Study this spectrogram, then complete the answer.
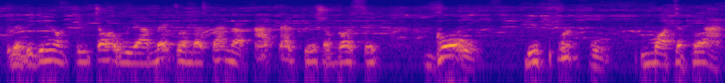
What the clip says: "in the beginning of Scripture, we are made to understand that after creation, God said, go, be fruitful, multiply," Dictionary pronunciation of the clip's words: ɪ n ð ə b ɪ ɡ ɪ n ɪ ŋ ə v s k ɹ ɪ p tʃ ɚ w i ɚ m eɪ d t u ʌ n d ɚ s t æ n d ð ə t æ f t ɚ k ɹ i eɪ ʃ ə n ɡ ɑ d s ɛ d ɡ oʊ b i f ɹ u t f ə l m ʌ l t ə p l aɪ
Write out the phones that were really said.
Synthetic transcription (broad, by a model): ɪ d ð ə b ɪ ɡ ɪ n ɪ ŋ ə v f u tʃ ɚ w i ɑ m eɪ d t u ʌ n d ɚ s t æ n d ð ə t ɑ f t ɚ k ɹ i eɪ ʃ ə n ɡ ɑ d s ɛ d ɡ oʊ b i f ɹ u t f ə l m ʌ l t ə p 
